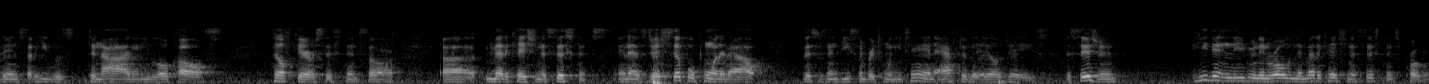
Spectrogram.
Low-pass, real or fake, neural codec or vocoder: 5.4 kHz; fake; vocoder, 44.1 kHz, 128 mel bands, Pupu-Vocoder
